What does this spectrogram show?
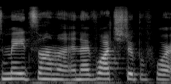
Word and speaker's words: Maid-sama: the anime it's called maid-sama Mei Tama that's not how you pronounce it it's made sama and I've watched it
